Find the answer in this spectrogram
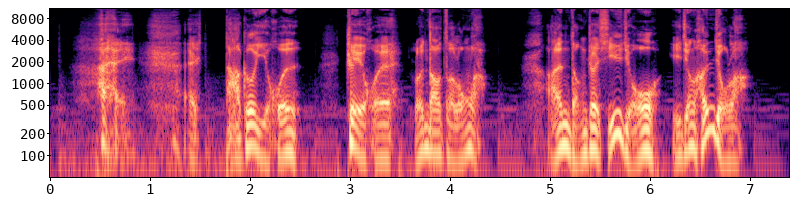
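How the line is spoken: Laughing. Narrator (Chinese): 张飞探头笑道

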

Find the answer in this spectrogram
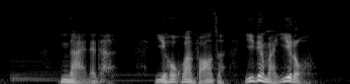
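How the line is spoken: Panting complaint. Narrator (Chinese): 他喘着气再次抱怨

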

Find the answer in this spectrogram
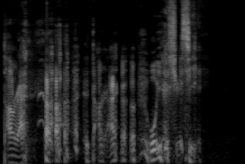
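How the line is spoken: Laughing. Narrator (Chinese): 德武笑了

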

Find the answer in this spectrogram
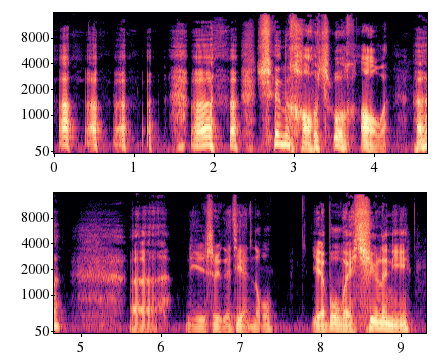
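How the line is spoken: Bursting into laughter. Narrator (Chinese): 乾隆爆发出一阵大笑

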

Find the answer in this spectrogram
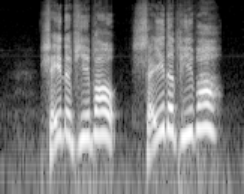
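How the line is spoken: Shouting. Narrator (Chinese): 喊道

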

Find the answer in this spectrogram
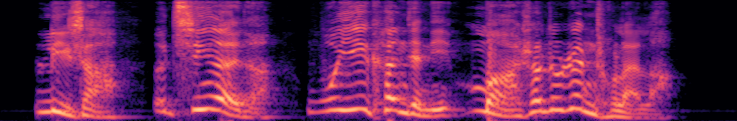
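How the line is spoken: Affectionate shouting. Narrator (Chinese): 海盗亲热地叫嚷着

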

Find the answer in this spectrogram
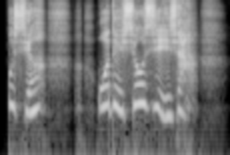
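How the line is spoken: Breathless, panting. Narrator (Chinese): 他大口喘着气……道

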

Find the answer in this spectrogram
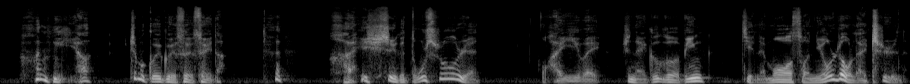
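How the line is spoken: Laughing. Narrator (Chinese): 海兰察…不禁笑道

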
